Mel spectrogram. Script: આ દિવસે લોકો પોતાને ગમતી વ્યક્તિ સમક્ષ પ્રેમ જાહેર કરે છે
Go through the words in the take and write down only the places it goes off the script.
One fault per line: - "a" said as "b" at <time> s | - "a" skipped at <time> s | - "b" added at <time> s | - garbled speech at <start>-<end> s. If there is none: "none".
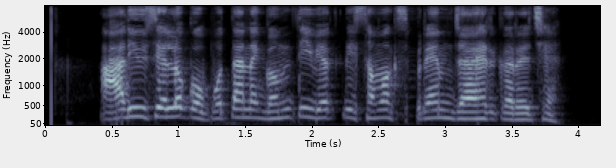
none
